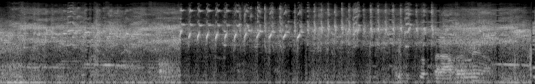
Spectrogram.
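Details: Lovebirds at a breeding farm holding 1000 pairs: dense, high squeaky chatter from many birds, with sharp repeated chirps and trills rising above the din, while a man talks over the flock throughout.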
